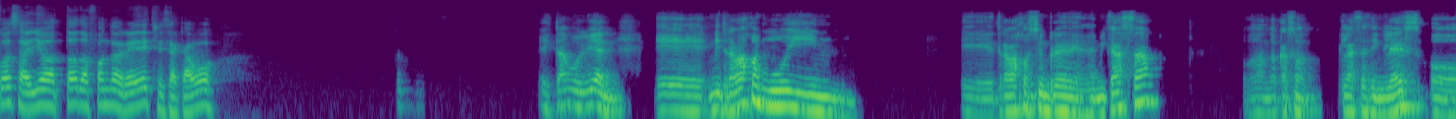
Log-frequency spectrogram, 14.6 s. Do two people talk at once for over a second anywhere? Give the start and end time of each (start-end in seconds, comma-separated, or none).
none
